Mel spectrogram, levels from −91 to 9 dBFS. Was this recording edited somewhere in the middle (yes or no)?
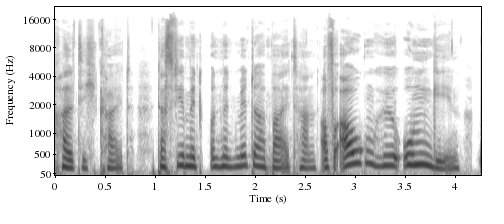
yes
